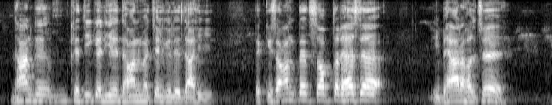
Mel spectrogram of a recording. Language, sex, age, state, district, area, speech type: Maithili, male, 60+, Bihar, Araria, rural, spontaneous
